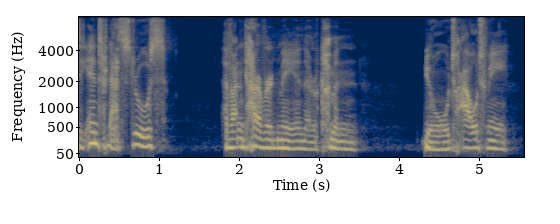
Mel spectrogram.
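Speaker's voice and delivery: put-on low-pitched voice in a Scottish accent. Retelling what a show guest said in an interview, in a Fiona Harvey accent. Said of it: "I can't keep doing that accent".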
